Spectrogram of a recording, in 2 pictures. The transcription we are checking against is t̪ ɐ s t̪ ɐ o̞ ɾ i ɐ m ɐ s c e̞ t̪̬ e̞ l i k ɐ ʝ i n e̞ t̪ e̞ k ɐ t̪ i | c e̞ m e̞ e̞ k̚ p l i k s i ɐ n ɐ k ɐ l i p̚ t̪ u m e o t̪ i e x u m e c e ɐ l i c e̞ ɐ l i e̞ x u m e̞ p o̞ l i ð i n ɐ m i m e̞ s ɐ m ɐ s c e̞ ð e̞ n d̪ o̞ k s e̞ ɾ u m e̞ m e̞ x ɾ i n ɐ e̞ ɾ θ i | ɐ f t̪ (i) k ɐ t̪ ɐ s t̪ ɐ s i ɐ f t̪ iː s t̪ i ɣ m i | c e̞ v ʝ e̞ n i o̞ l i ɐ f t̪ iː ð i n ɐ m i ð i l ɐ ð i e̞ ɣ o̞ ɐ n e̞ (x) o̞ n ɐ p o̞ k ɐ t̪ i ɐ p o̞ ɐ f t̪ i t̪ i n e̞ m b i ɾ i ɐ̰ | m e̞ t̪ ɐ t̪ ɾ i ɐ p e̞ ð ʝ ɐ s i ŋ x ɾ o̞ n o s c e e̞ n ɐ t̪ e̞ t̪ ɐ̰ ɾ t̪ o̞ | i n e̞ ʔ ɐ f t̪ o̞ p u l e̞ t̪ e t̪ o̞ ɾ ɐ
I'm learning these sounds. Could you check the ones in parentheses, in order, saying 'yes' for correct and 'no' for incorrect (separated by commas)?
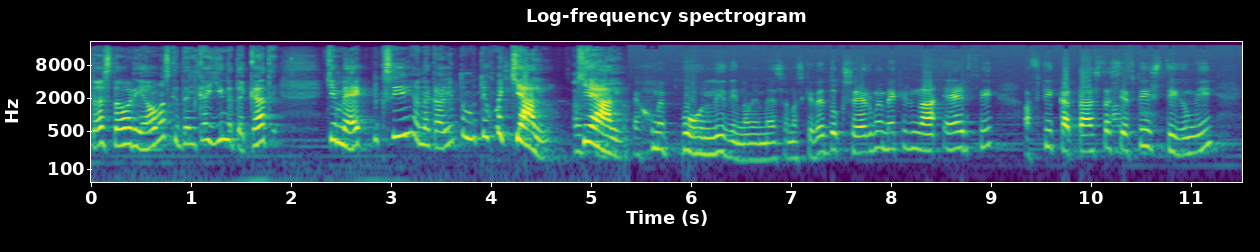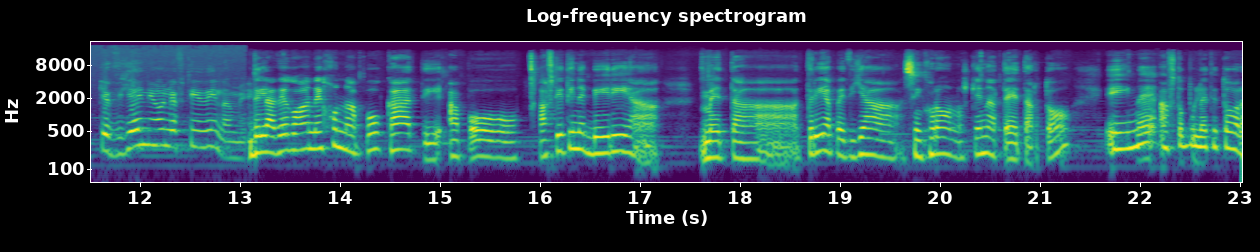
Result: no, yes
